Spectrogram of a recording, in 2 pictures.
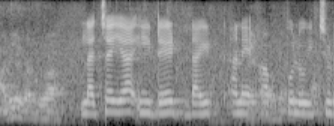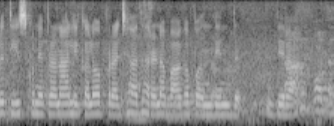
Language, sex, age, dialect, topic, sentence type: Telugu, female, 25-30, Telangana, banking, statement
